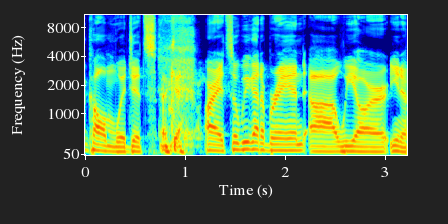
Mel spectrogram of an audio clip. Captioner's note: laughs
